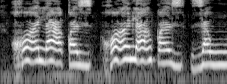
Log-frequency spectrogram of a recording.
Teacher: Jadi kita baca bunyi dia khalaqaz, khalaqaz zaw. Waw sifatnya lin atau huruf lin, maka kita sebut tu dengan lembut dan muncungkan mulut ya. Khalaqaz zawjai, ya juga sifat lin ya, huruf lin.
